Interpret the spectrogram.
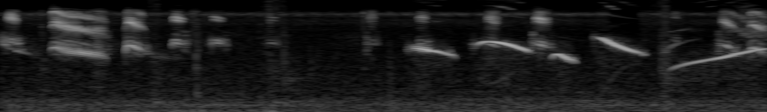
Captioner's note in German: trinca ferro cantando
